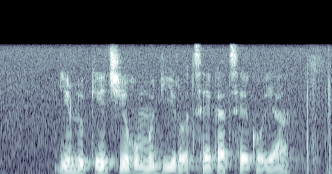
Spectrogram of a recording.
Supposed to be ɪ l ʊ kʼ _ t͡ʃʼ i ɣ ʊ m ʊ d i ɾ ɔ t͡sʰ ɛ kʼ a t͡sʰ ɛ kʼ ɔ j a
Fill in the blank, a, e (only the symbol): e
